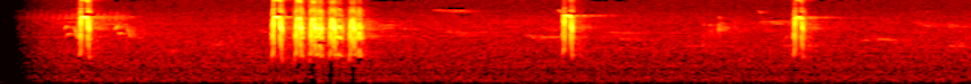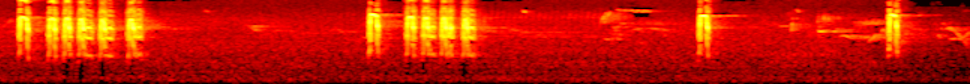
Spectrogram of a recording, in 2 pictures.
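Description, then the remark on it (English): A hairy woodpecker gives sharp, high single calls mixed with several quick, rapid-fire rattling bursts that do not descend in pitch at the end, clear against a quiet background, with no talking. “And hairy woodpecker.”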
